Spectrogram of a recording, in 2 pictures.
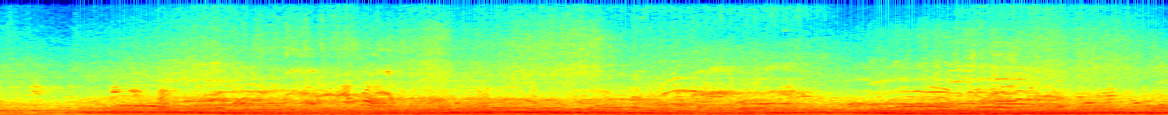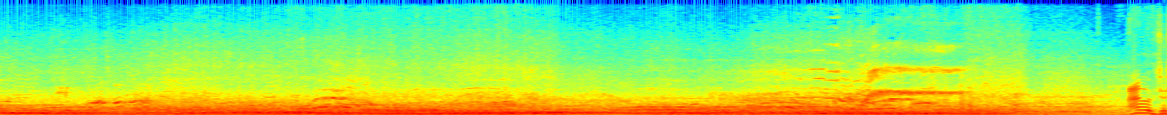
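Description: A ride on the Nemesis Inferno roller coaster at Thorpe Park gives a steady, loud roar of rumbling wheels and rushing wind for over twenty seconds, with screams and shouts of riders rising and falling throughout.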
